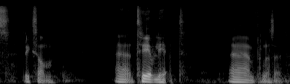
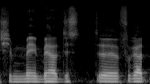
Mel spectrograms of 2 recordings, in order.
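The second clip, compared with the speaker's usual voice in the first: normal talking voice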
